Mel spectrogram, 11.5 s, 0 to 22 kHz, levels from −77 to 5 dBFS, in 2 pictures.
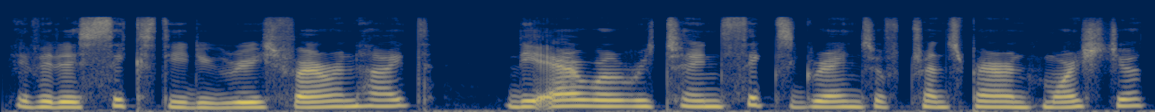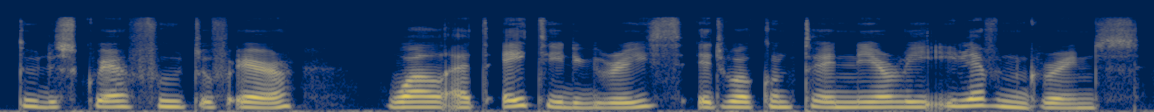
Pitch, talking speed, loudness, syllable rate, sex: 195 Hz, 160 wpm, -17 LUFS, 4.6 syllables/s, female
